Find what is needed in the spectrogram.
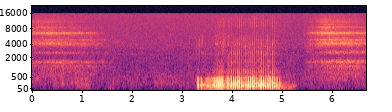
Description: snoring!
